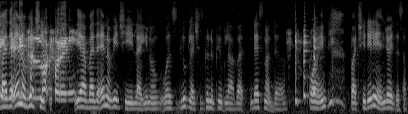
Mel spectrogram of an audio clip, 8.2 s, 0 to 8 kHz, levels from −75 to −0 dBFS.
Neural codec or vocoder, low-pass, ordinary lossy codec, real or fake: none; none; none; real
